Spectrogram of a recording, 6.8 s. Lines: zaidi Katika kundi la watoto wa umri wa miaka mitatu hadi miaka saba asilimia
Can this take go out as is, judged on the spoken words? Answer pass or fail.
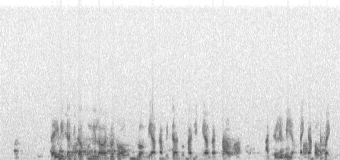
fail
